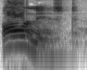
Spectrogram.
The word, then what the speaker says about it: honest: Pronounce word once again, honest. And honest is a vowel sound, so we cannot use A with honest, as you can also learn in previous slide.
